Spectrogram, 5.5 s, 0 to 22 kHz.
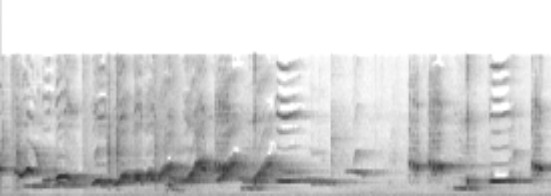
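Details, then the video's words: Captive-bred F4 White-rumped shama, mottled-breasted and caged in Jakarta, Indonesia, delivering rough-style song: a rich jumble of rising and falling warbled whistles, a short pause, then sharp upslurred notes resume. "Murai Batu F4 Blorok Materi Kasar"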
